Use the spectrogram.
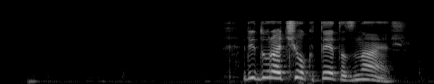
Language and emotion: Russian, angry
